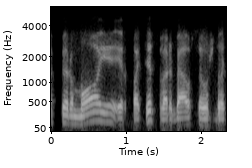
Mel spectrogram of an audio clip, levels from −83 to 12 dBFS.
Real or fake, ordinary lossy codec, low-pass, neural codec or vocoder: real; Opus, 16 kbps; 5.4 kHz; none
